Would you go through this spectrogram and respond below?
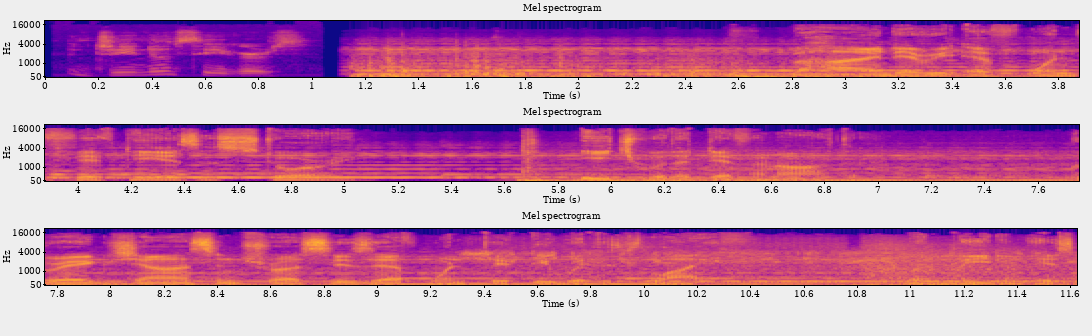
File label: commercial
